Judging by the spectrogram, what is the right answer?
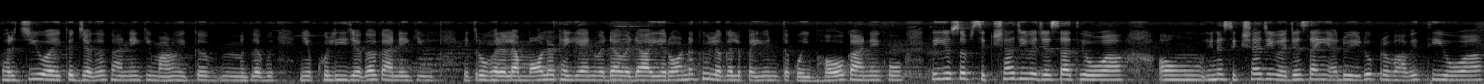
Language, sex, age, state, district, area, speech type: Sindhi, female, 30-45, Madhya Pradesh, Katni, rural, spontaneous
